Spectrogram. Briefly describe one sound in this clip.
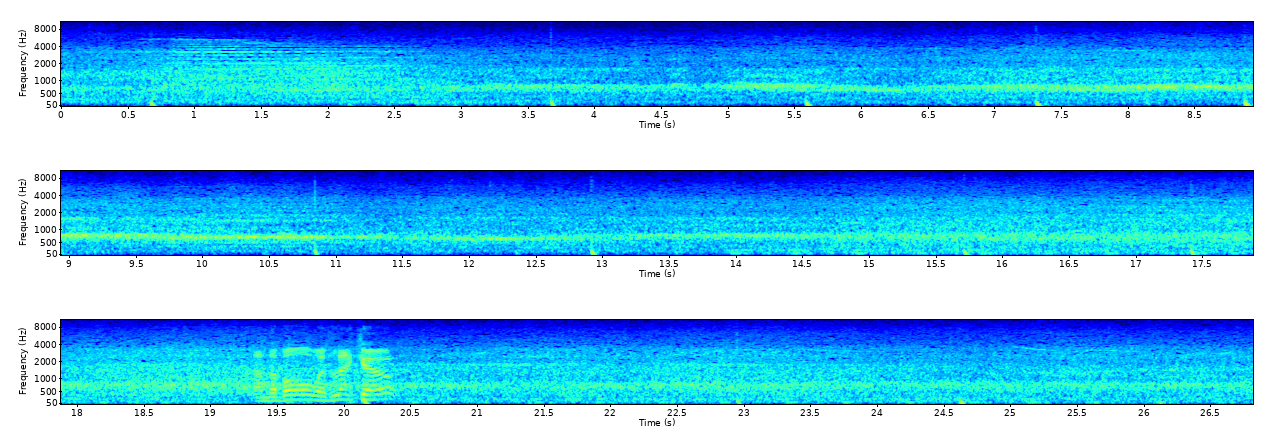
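A stadium crowd roars steadily throughout.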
